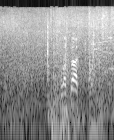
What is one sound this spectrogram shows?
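A cannon fires with a deep boom.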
